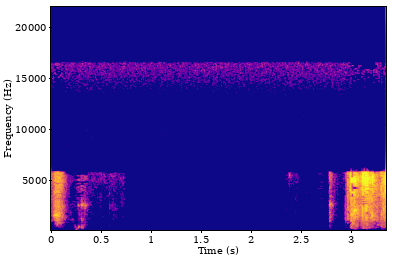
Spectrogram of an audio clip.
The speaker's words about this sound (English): Whoa. Who's rustling? Who's eating crisps? Sorry.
